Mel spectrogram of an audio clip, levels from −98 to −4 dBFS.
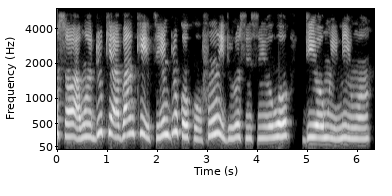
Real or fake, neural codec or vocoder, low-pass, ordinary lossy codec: real; none; 5.4 kHz; none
